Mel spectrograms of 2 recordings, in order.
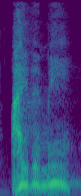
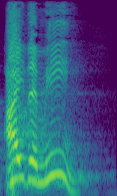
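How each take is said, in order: First: It is said quietly, without shouting. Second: It is shouted loudly.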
